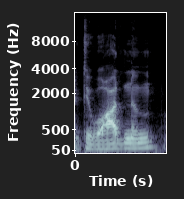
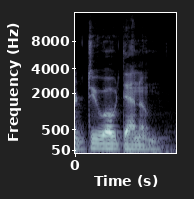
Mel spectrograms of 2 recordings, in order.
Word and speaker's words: duodenum: duodenum foot note 4 this organ is commonly pronounced two ways either duodenum or duodenum return to text fatty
